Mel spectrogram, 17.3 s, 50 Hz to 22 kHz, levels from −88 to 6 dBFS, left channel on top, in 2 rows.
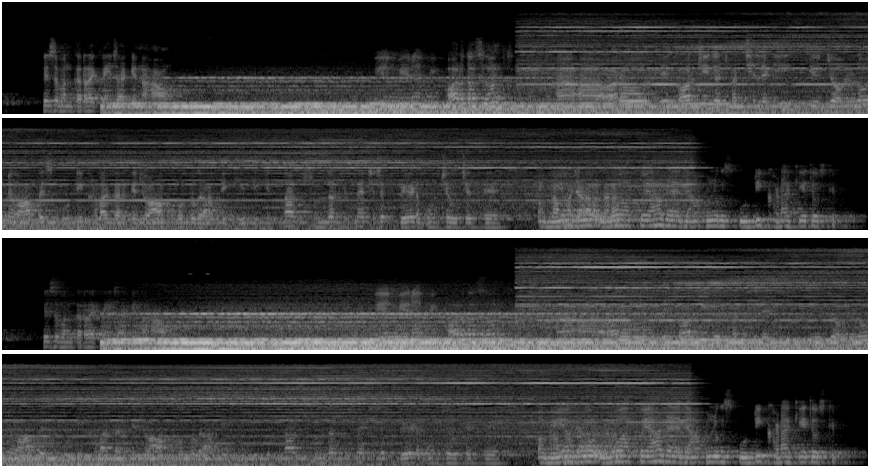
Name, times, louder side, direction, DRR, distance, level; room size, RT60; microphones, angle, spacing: voice 1, 0.4-1.7 4.4-5.1 5.5-13.6 14.2-14.9, left 4 dB, 50° left, 9 dB, 0.6 m, -44 dB
sound 1, 1.0-12.1, right 6 dB, 85° right, 0.4 m, -30 dB
voice 2, 3.7-4.5 14.0-17.1, right 2 dB, 20° right, 8 dB, 0.6 m, -41 dB
sound 2, 5.1-15.6, right 7 dB, 40° right, 1.6 m, -37 dB
7.3 x 5.4 x 7.1 m, 1.2 s
head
